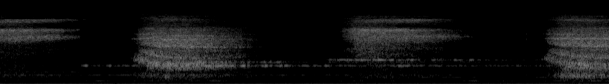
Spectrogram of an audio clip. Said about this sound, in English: Inhale through the nose. Exhale out of the mouth.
